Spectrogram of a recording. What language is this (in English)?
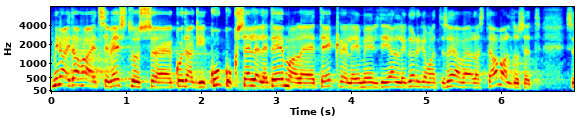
Estonian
